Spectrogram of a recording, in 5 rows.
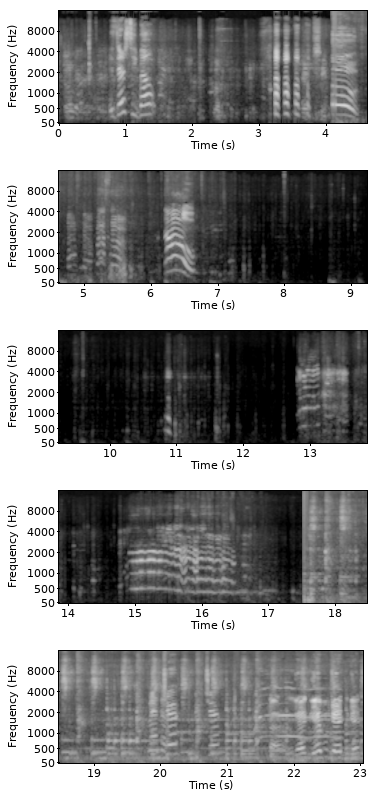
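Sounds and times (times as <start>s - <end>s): wavering vocal cry: 14.8s - 16.9s, 19.2s - 23.0s
loud music: 17.6s - 23.0s.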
